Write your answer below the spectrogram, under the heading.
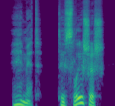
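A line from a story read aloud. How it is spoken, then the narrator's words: Quiet question. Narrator (Russian): тихо спросила Ирен у меня за спиной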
